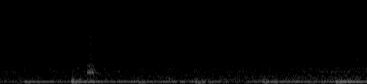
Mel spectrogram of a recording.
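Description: Writing on a board, with soft, faint scratchy strokes and rubbing in near silence, even and unhurried.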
